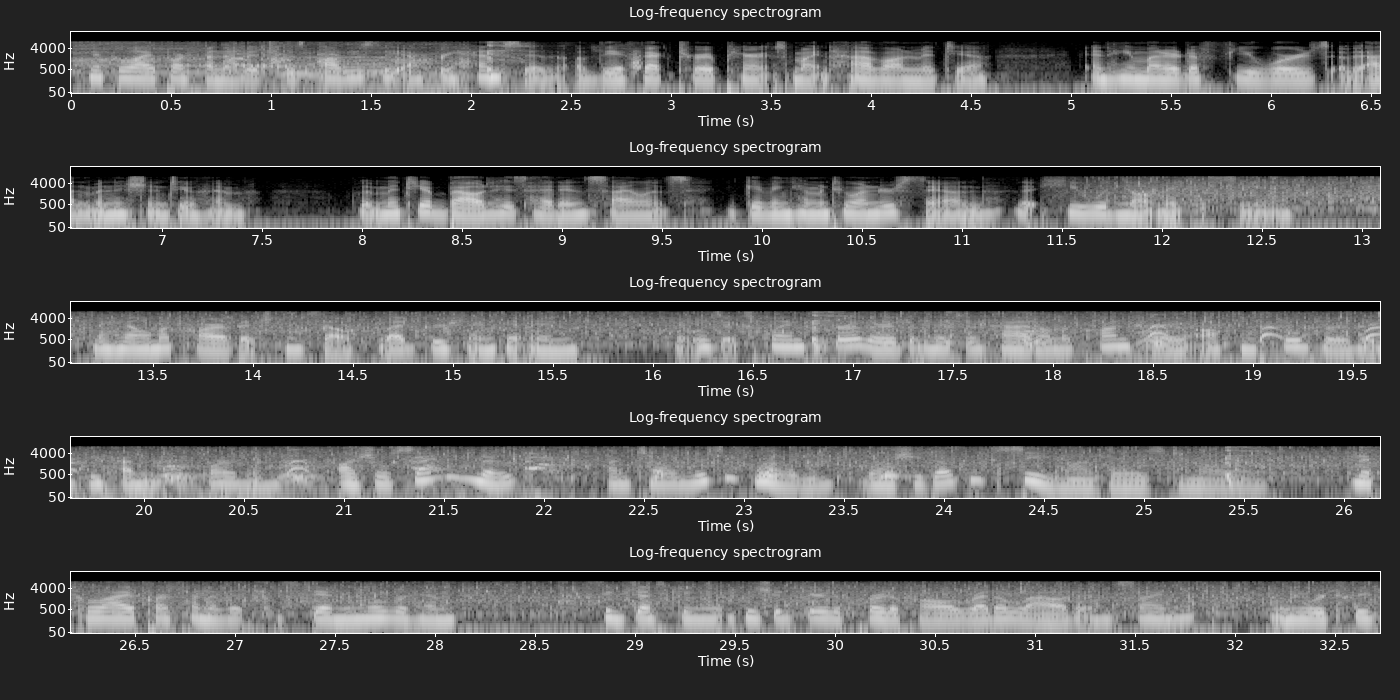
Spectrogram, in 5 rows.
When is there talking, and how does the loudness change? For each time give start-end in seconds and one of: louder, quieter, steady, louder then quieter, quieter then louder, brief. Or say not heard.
0.1-32.6 steady.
